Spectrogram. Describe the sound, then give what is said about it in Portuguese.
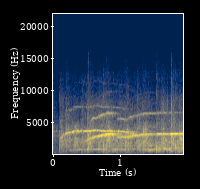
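Applause from a group at a formal lineup where names are called one by one, many hands clapping densely and evenly for the full two seconds at a steady, fairly loud level. “palmas.”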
